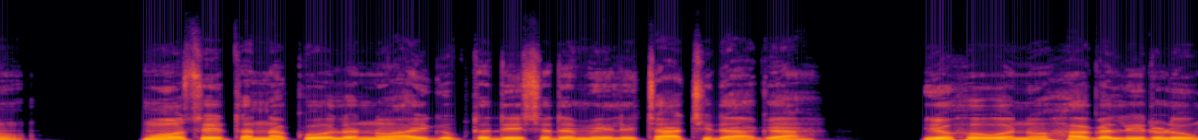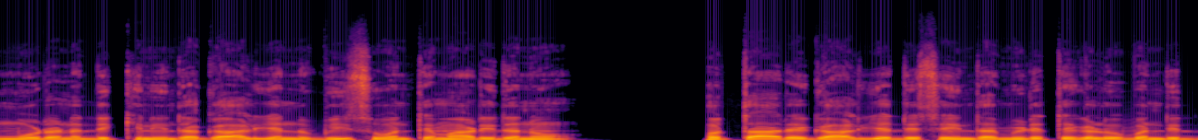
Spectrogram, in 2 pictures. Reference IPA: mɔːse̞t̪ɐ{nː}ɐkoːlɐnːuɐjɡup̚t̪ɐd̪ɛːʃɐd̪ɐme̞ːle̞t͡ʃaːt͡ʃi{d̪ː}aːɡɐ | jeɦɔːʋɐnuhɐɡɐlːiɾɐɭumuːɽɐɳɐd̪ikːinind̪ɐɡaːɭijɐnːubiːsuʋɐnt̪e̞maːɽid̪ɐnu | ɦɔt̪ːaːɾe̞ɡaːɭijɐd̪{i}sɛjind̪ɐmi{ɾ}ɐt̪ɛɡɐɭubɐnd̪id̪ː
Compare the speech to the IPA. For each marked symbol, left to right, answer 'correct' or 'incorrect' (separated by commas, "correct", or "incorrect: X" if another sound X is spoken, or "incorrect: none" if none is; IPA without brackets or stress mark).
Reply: correct, incorrect: d̪, incorrect: ɛ, incorrect: ɽ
